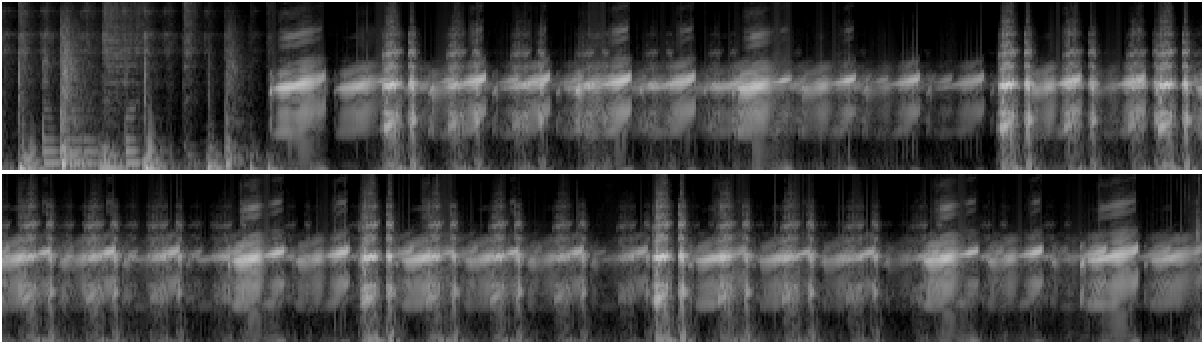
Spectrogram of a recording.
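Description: A chorus of frogs croaks in rapid, rhythmic pulses, loud, with repeated bursts overlapping steadily throughout. No voices are heard.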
